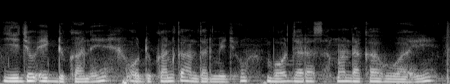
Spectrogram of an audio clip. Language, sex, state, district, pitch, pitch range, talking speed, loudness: Hindi, male, Arunachal Pradesh, Longding, 140 Hz, 135-150 Hz, 225 wpm, -16 LUFS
